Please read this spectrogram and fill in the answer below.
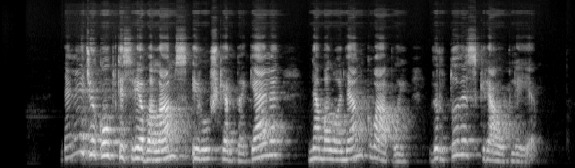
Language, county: Lithuanian, Panevėžys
